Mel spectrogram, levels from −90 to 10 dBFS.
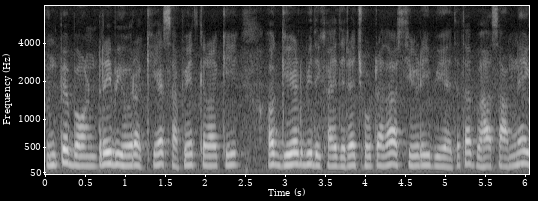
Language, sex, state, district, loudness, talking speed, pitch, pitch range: Hindi, male, Bihar, Araria, -17 LUFS, 265 wpm, 185 Hz, 175-195 Hz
